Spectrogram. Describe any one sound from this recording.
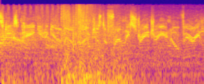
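An aircraft explodes with a deep boom.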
